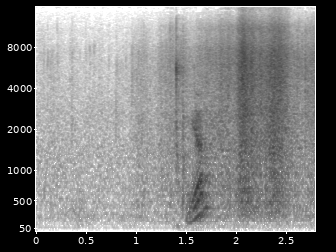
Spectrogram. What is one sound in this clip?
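A plastic bag rustles.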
